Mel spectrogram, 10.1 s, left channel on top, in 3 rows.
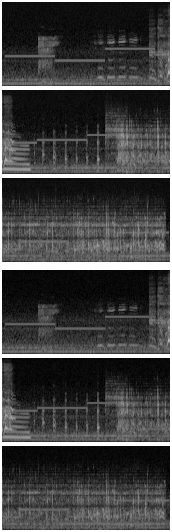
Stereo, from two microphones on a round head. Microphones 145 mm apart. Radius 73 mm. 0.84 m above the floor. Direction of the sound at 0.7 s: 15° left (ahead or behind).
